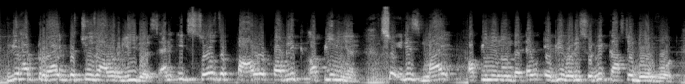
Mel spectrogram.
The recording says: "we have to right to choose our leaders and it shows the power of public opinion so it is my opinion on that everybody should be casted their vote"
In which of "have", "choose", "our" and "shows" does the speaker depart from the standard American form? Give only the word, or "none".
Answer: shows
